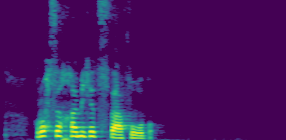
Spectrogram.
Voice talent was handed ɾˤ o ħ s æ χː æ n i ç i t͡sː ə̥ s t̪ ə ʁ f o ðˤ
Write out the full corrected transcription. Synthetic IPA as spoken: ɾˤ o ħ s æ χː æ m i ç æ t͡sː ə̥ s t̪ ə ʕ f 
